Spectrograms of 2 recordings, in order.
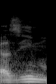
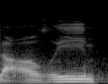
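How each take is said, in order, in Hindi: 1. 'z' की आवाज़ सादी और हल्की 'z' है। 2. 'z' की आवाज़ भारी और तफ़ख़ीमी है। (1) "ज़े से पढ़ेंगे" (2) "ज़ोए की जगह से"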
